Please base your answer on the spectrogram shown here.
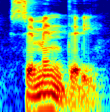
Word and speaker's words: Sematary: Está mal deletreado a propósito, debería ser Pet Cemetery, Cemetery. Pet Sematary es la pronunciación infantil, ya que en la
